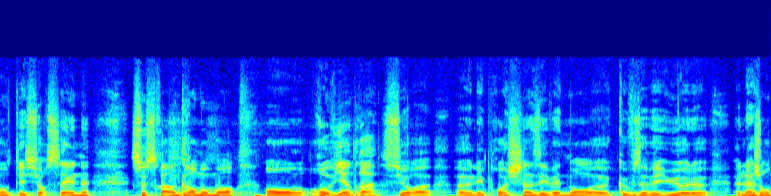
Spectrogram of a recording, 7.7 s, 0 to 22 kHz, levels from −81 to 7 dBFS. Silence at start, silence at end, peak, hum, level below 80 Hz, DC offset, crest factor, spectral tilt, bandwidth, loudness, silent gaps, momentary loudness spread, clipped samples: 0 s; 0 s; -2 dBFS; none; -48 dBFS; 1%; 14 dB; -6 dB/octave; 15 kHz; -16 LUFS; none; 7 LU; under 0.1%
